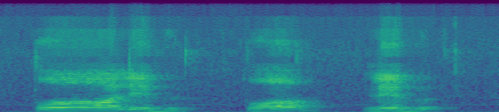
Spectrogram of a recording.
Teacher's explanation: There will be an echo between the lam and the ba. The letter lam will join onto the ba.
